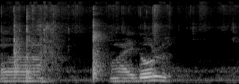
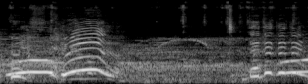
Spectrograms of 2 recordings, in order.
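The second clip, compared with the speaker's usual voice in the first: high shrieking woo; cheering; 12 semitones higher, faster than usual. Real, not acted. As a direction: whoop at the fireworks. Cheering at fireworks.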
